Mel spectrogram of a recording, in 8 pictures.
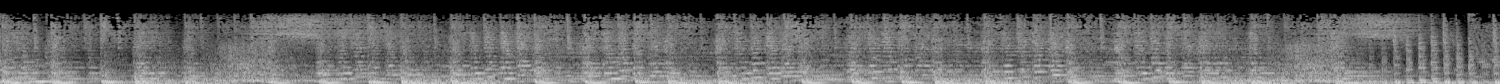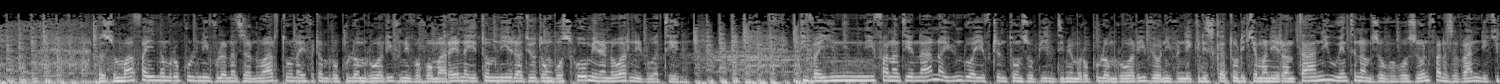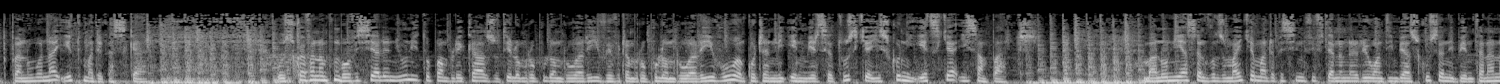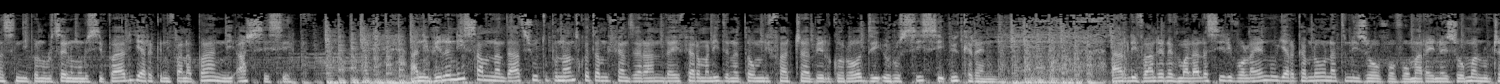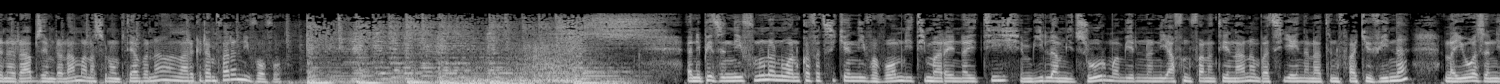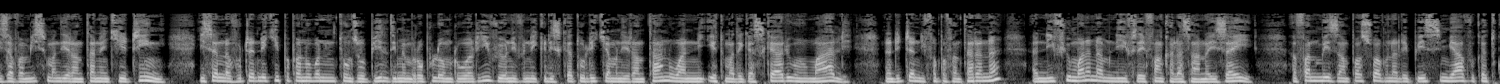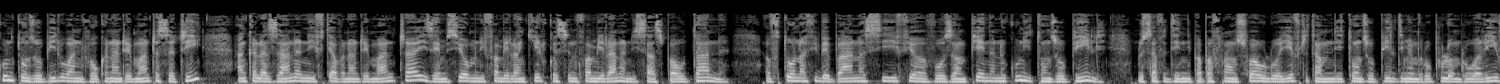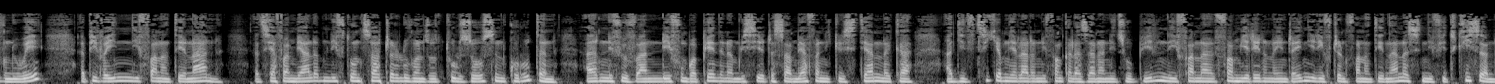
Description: [Vaovao maraina] Zoma 26 janoary 2024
